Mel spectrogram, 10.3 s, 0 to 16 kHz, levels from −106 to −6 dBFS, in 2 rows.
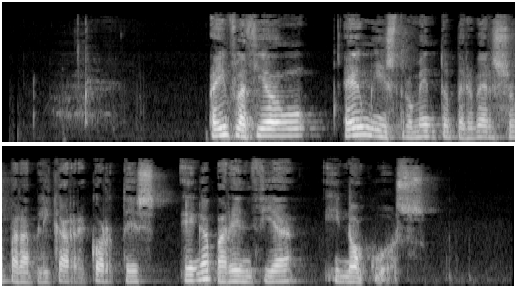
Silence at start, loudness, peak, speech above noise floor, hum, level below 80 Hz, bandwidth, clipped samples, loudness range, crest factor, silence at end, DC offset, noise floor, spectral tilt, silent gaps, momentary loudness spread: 2.1 s; -26 LUFS; -6 dBFS; 55 dB; none; -70 dBFS; 11.5 kHz; under 0.1%; 6 LU; 22 dB; 0.9 s; under 0.1%; -80 dBFS; -5 dB/octave; none; 14 LU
